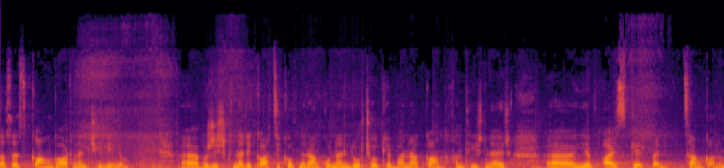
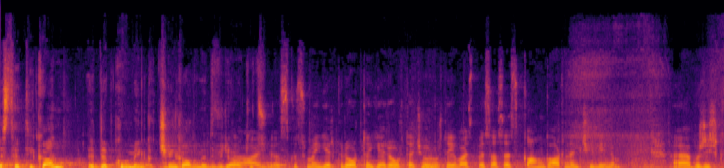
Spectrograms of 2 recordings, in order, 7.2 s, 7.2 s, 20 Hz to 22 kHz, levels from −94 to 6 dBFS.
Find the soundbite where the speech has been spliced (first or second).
second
